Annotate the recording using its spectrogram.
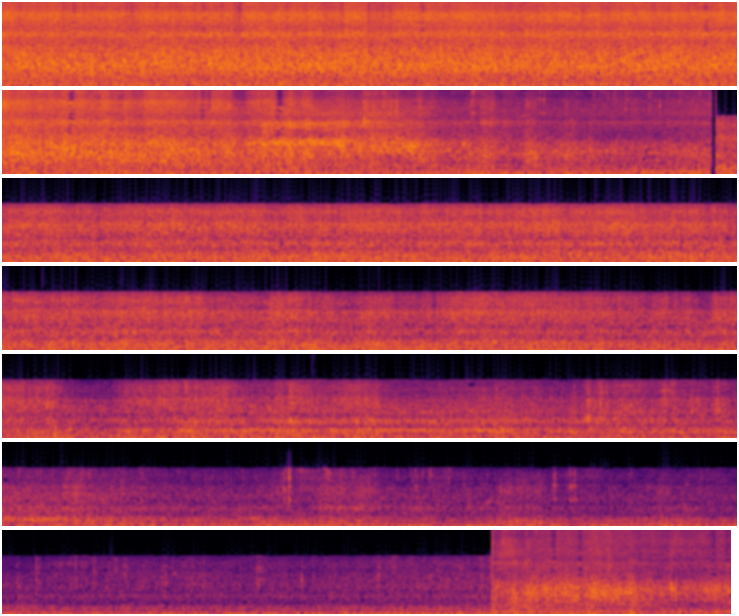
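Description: Steady road and engine noise of a car driving at speed, heard from inside the cabin: a loud low rumble of tyres and engine. About nine seconds in the sound turns duller and stays so.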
